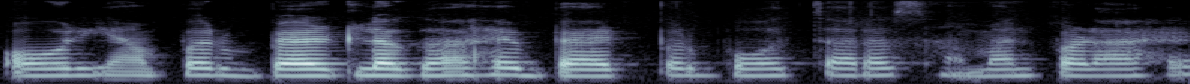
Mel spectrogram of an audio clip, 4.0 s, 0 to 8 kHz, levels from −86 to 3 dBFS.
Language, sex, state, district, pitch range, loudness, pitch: Hindi, female, Bihar, Patna, 195-205 Hz, -20 LUFS, 200 Hz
